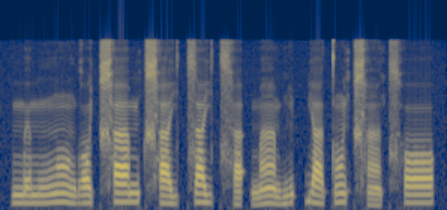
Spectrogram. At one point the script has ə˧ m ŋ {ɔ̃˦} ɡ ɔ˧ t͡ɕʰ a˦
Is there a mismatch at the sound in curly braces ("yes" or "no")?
yes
